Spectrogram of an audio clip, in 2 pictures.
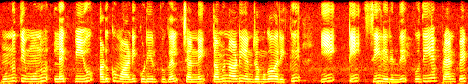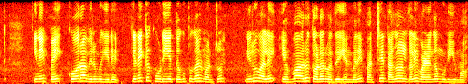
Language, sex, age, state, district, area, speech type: Tamil, female, 18-30, Tamil Nadu, Vellore, urban, read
